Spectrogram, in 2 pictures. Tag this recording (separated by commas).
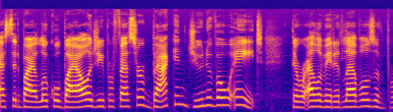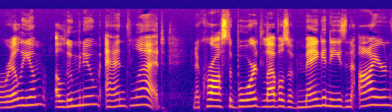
Speech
